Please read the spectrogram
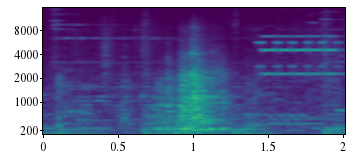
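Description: Mobile phone ringtone: rapid electronic beeping tones starting about one and a half seconds in, for an incoming call that is answered right after. A brief whoosh comes just before it, about a second in.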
